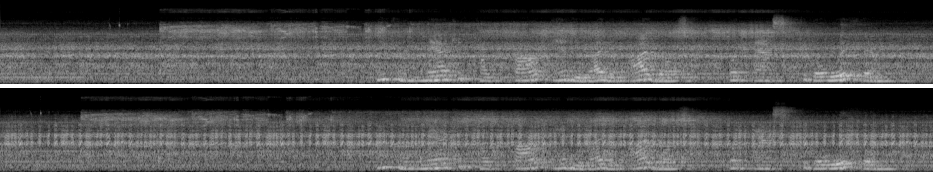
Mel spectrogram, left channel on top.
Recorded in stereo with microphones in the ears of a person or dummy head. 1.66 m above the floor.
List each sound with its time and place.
0.0 s an insect: 60° right (ahead or behind), 3 m
3.8 s a woman speaking: 15° left (ahead or behind), 2 m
